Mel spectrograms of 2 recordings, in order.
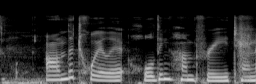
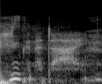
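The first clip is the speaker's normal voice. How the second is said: whispered, soft and breathless; 2 semitones higher, 4 dB quieter, slower than usual. Pretend. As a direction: whisper it like a secret. Whispered echo of the line.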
